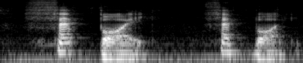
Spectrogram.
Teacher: It's not really a full p, yeah, not fat boy, but you close your lips at the end of fat. So instead of doing t, you close your lips, but you don't do the burst. You don't explode this plosive.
